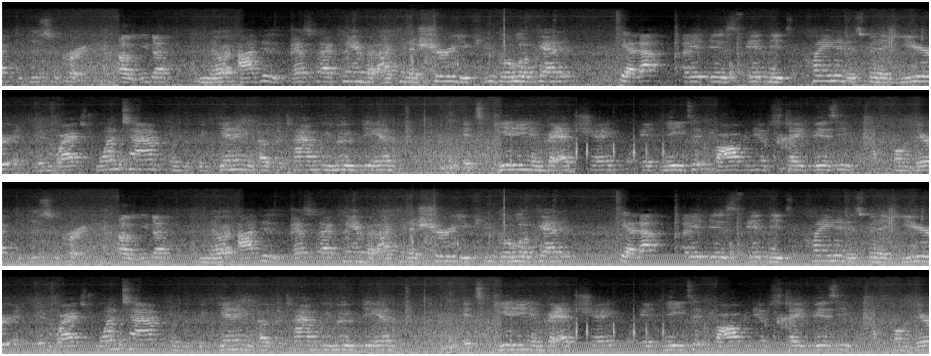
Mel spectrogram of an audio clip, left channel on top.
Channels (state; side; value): noise; right; hum, 5 dB below the sound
